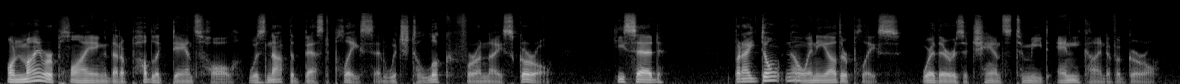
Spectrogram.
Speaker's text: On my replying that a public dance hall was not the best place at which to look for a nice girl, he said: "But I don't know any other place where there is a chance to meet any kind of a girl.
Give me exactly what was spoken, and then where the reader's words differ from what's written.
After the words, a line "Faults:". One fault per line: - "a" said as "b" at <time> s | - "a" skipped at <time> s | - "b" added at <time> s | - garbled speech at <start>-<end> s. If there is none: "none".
On my replying that a public dance hall was not the best place at which to look for a nice girl, he said: "But I don't know any other place where there is a chance to meet any kind of a girl.
Faults:
none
